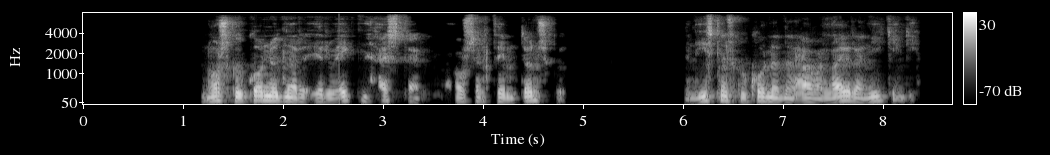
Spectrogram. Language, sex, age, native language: Icelandic, male, 40-49, Icelandic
